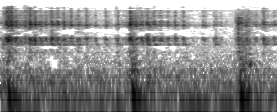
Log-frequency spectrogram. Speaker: dá pra ver o ofício barulho e se raspar no gelo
